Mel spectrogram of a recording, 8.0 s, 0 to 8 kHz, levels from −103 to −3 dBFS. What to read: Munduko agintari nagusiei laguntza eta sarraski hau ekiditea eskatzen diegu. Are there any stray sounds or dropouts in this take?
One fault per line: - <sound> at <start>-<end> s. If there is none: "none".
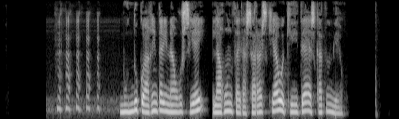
- laugh at 1.1-2.0 s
